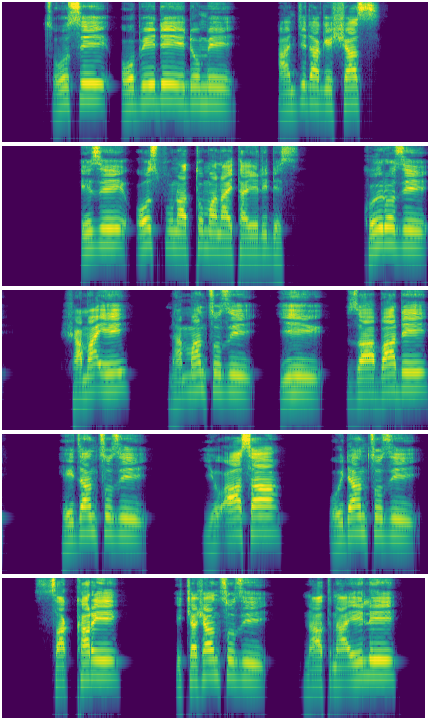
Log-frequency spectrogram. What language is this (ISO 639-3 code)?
gmv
